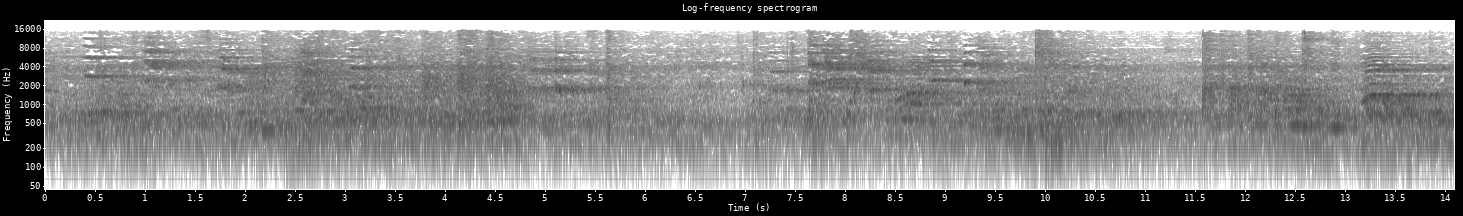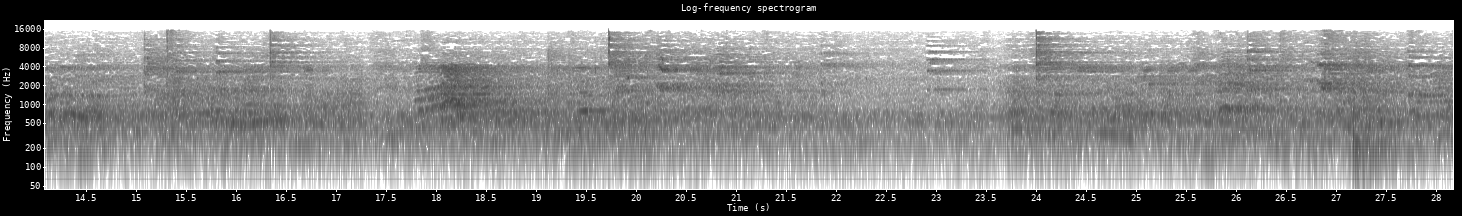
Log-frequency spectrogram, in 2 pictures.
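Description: Shuttlecocks are struck sharply with rackets in quick rallies.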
